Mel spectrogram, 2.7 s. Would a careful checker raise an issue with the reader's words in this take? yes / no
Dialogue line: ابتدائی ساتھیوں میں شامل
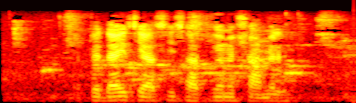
yes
